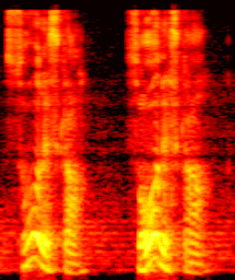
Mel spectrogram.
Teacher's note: en el segundo caso, se pronuncia con un tono descendente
